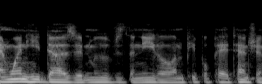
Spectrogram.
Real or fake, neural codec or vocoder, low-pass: real; none; 7.2 kHz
